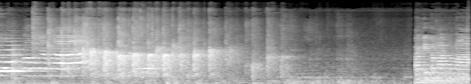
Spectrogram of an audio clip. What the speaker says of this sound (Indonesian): kita tepuk tangan untuk kelompok Evan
